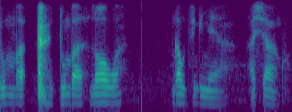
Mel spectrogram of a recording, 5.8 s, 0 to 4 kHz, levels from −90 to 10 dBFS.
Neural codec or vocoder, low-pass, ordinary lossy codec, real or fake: none; 3.6 kHz; Opus, 16 kbps; real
